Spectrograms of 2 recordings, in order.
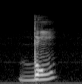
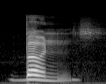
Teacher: we say bon, which is a very round and nasal sound, but we would say bone, which is not nasal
